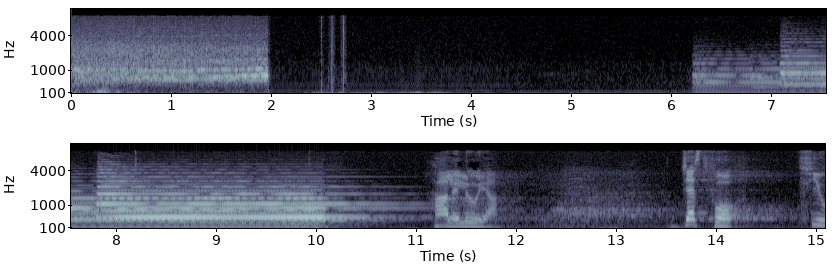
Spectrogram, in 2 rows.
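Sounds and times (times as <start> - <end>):
audience applause: 0.0 - 2.0
sustained musical tones: 6.2 - 11.2
speech: 11.3 - 11.9, 13.7 - 15.0.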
